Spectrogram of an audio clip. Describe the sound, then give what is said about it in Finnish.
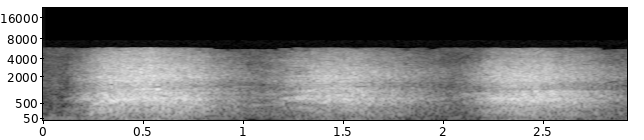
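A group of voices on a radio broadcast gives a three-fold "eläköön" hurrah to celebrate one million radio licence holders. Each of the three loud, broad shouts swells and fades in an even rhythm. “Tämän kunniaksi kannattaa kohottaa 3-kertainen eläköön huuto.”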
